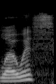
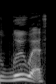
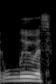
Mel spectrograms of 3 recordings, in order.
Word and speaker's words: Lois: with a guy named Lois Fair or Lewis, sorry, Lewis Farragate, spelled Lois, but pronounced Lewis.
